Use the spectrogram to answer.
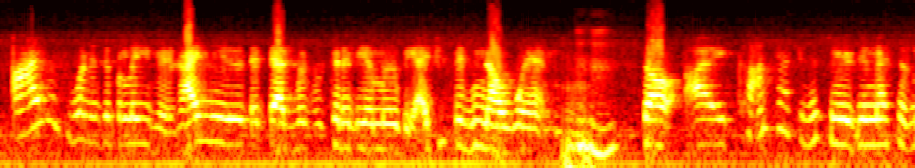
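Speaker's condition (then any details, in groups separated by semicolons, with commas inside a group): Cerebral palsy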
